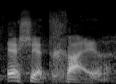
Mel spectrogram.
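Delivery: Eshet chayil said slowly with a guttural ch; Hebrew phrase. Shown as a demonstration. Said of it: "they say to you".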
